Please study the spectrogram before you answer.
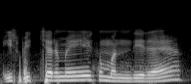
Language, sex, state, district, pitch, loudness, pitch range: Hindi, male, Uttar Pradesh, Shamli, 180 Hz, -15 LUFS, 150-195 Hz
